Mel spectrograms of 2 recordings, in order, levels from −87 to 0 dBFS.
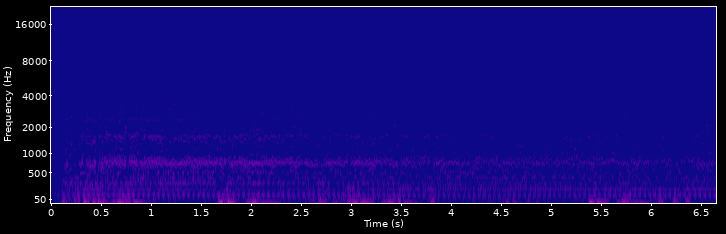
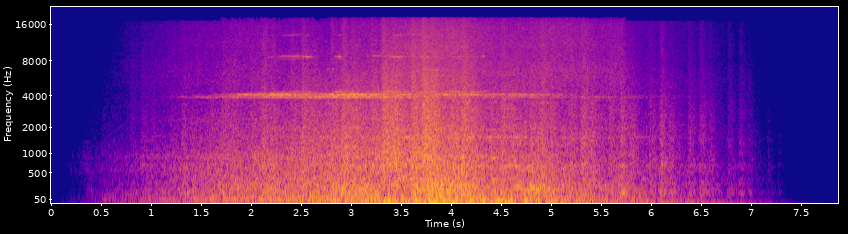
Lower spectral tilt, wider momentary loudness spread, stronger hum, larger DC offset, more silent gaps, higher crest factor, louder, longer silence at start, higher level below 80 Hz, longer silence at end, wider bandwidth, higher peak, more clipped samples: about the same, -4 dB/octave vs -3.5 dB/octave; second, 1 LU vs 21 LU; neither; second, under 0.1% vs 0.9%; neither; about the same, 16 dB vs 20 dB; second, -69 LUFS vs -18 LUFS; about the same, 0.05 s vs 0 s; second, -82 dBFS vs -28 dBFS; about the same, 0 s vs 0.05 s; second, 16 kHz vs 18 kHz; second, -56 dBFS vs -2 dBFS; neither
